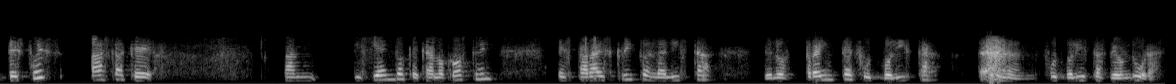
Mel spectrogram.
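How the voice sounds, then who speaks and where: Slow, halting man on a phone line. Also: on the high side. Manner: halting, many fillers, slow and deliberate. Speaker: interview guest on phone. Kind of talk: phone interview, explaining at length.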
